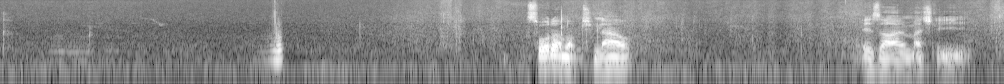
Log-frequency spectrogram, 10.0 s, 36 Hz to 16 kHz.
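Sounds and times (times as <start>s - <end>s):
fly buzzing: 0.4s - 1.6s, 2.5s - 2.9s.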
